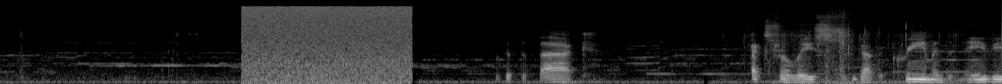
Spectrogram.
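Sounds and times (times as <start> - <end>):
faint background music: 0.0 - 2.4, 4.2 - 10.0
tv static hiss: 2.4 - 4.2.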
